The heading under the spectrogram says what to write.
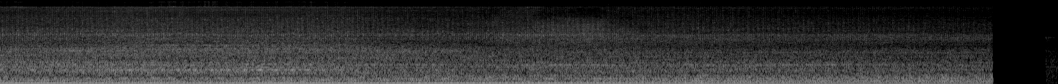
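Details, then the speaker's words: Post-repair idle of a 2011 Ford Mustang GT 5.0 Coyote with Roush exhaust, parked outside after a 15-minute, ten-mile drive. All rod bearings replaced with King CR868SI plus new TTY rod bolts, 5W30 oil. Steady deep rumble, light knock and tick gone. "indeed the tick was gone but that footage was in a garage and it was pretty echoey with the Roush exhaust"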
